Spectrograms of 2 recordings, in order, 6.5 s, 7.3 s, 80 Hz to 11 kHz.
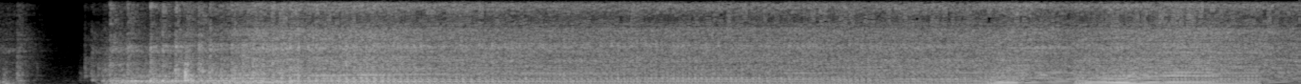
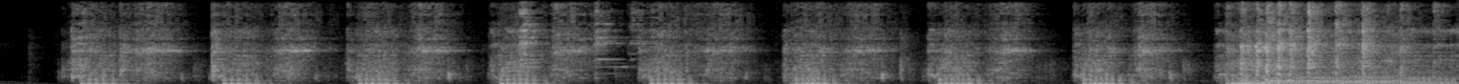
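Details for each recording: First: Husqvarna 36 chainsaw after fixing a stuck carburetor needle; fast steady buzz at idle with the chain spinning because idle was set too high, then idle screw turned down until the chain stops. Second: Husqvarna 36 chainsaw after freeing a stuck carburetor needle, throttle rod not refitted: several quick pulls, then it catches into a raspy steady two-stroke buzz with a higher burst near the end; running normally again.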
